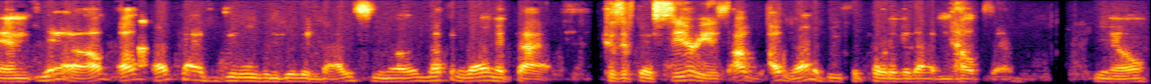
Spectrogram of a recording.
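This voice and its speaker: A somewhat breathy man's voice of medium pitch, with lively intonation at a moderate pace. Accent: American. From Kansas. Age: 40s. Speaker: touring musician. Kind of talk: interview.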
